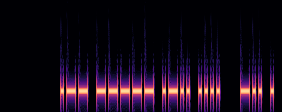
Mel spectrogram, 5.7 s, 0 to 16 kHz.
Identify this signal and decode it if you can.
Morse code, heard as a keyed tone, about 21 wpm, 700 Hz. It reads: W0LH DE
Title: USA Callsign DE Callsign 20wpm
